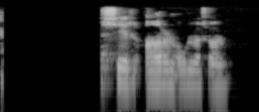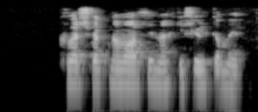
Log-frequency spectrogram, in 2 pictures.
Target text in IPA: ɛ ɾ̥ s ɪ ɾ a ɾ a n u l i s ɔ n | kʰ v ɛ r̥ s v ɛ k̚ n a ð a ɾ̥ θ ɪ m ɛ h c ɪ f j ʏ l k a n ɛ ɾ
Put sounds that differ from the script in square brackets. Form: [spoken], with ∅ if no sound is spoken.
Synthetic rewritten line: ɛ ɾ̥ s ɪ ɾ a ɾ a n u l [a] s ɔ n | kʰ v ɛ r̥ s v ɛ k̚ n a [v] a ɾ̥ θ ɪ m ɛ h c ɪ f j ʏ l k a [m] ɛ ɾ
